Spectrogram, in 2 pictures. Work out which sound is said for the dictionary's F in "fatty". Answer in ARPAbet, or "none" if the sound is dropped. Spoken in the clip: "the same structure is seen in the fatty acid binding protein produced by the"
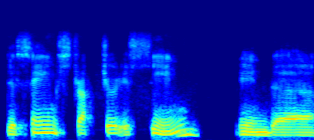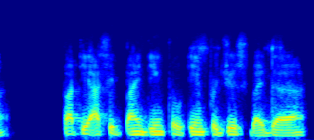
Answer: P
